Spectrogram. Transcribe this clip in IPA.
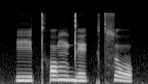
i t̪ʰ ɔ ŋ d̪ e k t͡s o

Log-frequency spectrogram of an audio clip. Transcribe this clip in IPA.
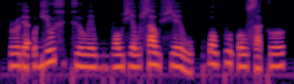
ɭ ʊ ɾʲ a ʔ o ɡʲ e w xʲ ʊ kʲ o w e w b ʊ b ɔ w ç ɛ w ɬ a w ç e w | ɓ ɔ w p u ʔ o w s a k ʊ

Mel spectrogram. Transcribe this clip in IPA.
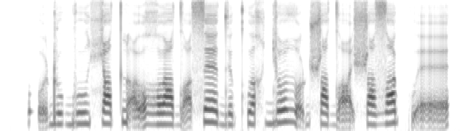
ʔ o̰ ɖ u ɡ u ç ø tˤ ɳ o̰ ʁ o dˤ ɛ̰ s ɛ d̪ ø kʷʰ ɛ χ ɟ u ðˤ o̰ ɖ ʃ ʏ dˤ ɛ̰ ʃ ɪ zˤ ɪ kʷ ɛ̰

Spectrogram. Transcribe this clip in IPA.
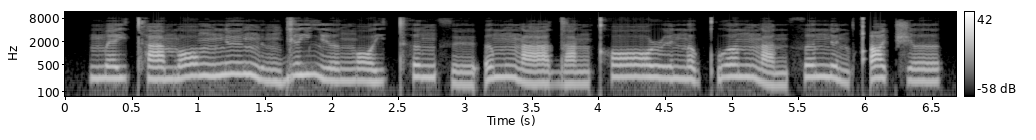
m ɛ˨ j tʰ a˨ m ɾ ɔː˦ ŋ n ʏː˥ ŋ ʏ˩ ŋ ɡʲ ə˥ j lʲ əː˨ ŋ ɔ˨ j tʰ ə˦ ŋ θ ʏː˩ ʔ ə˥ m ŋ aː˨ d a˨ ŋ kʰ ɔː˥ ɹ ʏ˦ n ʌ˩ kʷʼ ʌː˥ n ŋ a˩ n θ ə˥ n ɾ ʏ˨ n qʼ ʌ˥ t͡ʃ ə˥

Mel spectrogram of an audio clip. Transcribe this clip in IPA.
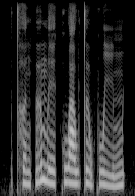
t̪ʰ ə̤˨˩ n ʔ ɨ̰˧˥ m e̤˨˩ k w a̤˨˩ w t̪ ɨ̰˧˨ w k w i˧˩˨ m

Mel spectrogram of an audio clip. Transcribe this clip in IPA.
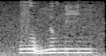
v o̰˧˨ w ŋ ə˧ w n i˧ n

